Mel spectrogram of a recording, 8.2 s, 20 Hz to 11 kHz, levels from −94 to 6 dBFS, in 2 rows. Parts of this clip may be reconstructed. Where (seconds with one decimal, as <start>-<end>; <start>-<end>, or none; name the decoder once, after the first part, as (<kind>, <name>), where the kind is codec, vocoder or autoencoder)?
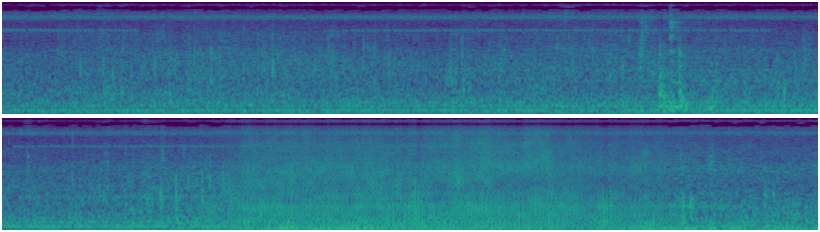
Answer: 5.2-7.4 (vocoder, WaveNeXt)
